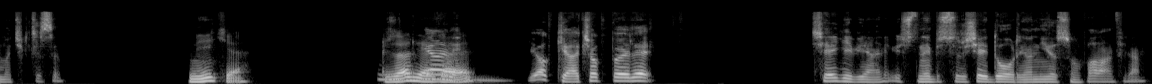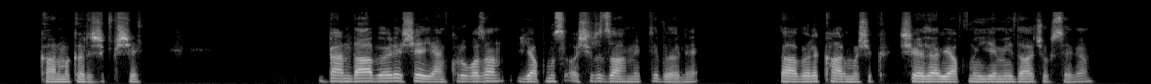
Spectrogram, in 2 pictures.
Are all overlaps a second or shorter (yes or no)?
yes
